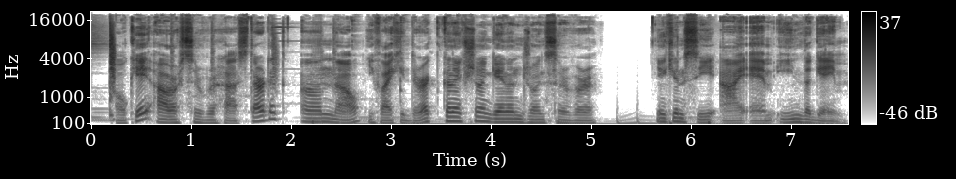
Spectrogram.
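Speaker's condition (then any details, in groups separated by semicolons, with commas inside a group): No condition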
